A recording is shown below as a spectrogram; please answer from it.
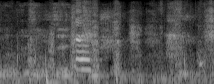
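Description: A dog whimpers softly in short, high whines, mixed with light breathing and faint room noise.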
